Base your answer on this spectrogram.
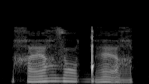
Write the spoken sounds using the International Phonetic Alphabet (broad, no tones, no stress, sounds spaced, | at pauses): χ æ ʁ z ɔ ɡ͡ǃ æ ʁ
